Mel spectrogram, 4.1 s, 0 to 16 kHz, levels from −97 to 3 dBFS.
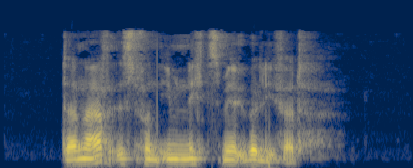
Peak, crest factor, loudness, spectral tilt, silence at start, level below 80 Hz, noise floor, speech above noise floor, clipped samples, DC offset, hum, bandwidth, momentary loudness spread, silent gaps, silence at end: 0 dBFS; 18 dB; -17 LUFS; -6 dB/octave; 0.65 s; -52 dBFS; -78 dBFS; 62 dB; under 0.1%; under 0.1%; none; 8.2 kHz; 10 LU; none; 1 s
